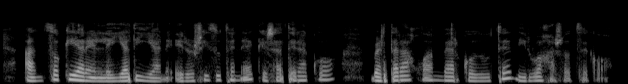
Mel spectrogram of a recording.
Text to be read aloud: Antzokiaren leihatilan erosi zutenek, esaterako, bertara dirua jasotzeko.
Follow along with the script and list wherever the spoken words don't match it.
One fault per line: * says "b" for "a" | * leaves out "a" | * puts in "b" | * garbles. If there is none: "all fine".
* puts in "joan beharko dute"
